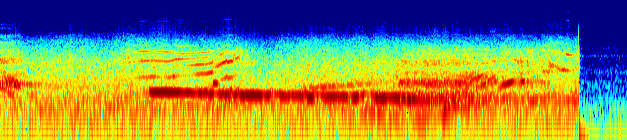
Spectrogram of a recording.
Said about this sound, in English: So that's a short clip of a ring seal.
